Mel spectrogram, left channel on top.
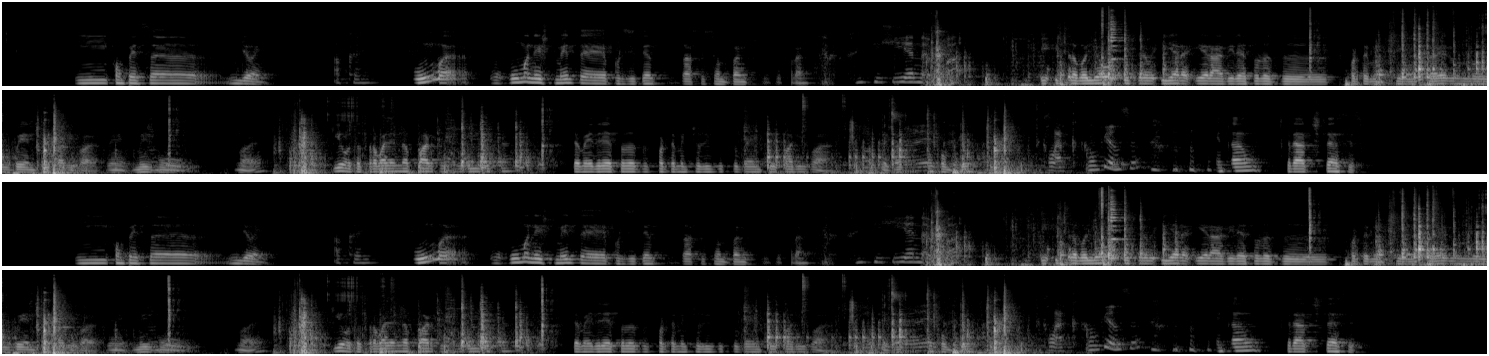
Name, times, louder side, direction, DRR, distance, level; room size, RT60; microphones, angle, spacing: voice 1, 0.7-2.7 4.1-6.5 6.8-7.5 7.9-8.3 10.4-16.7 17.2-17.5 18.2-20.0 20.6-23.2 23.6-24.8 27.1-27.4 27.7-28.5, left 2 dB, 35° left, 6 dB, 0.9 m, -36 dB
voice 2, 3.3-3.7 4.1-4.2 8.4-9.7 10.1-10.4 16.3-16.8 23.4-24.4 25.3-27.2, left 2 dB, 20° left, 4 dB, 2.1 m, -47 dB
sound 1, 9.2-11.8 13.4-16.2 17.6-20.2 22.3-25.4 25.7-25.8, right 2 dB, 15° right, 0.9 m, -34 dB
sound 2, 10.9-13.8 14.0-14.6 15.0-15.6 16.4-16.8 19.2-20.6 20.9-21.5, right 6 dB, 55° right, 1.3 m, -44 dB
15.5 x 9.8 x 7.5 m, 0.41 s
head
